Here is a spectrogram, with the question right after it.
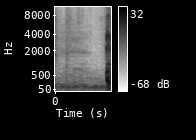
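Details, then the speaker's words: A single short cough or throat-clear from an adult who reports wheezing and a day-long migraine, bursting out after a quiet stretch with low room hum. "Excuse me. Let's take a look. Can you hear me wheezing? I don't know what the heck's going on."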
